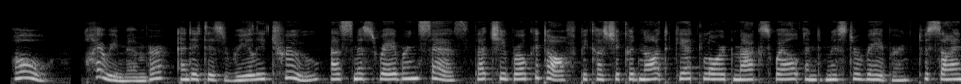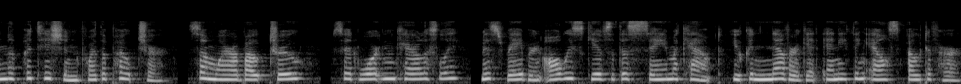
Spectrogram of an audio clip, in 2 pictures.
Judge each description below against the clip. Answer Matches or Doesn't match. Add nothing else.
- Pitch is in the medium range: Doesn't match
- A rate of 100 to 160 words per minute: Doesn't match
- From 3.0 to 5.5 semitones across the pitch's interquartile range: Doesn't match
